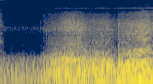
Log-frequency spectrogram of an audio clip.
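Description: A passing car's engine, heard from inside a parked car, growing louder from about half a second in.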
